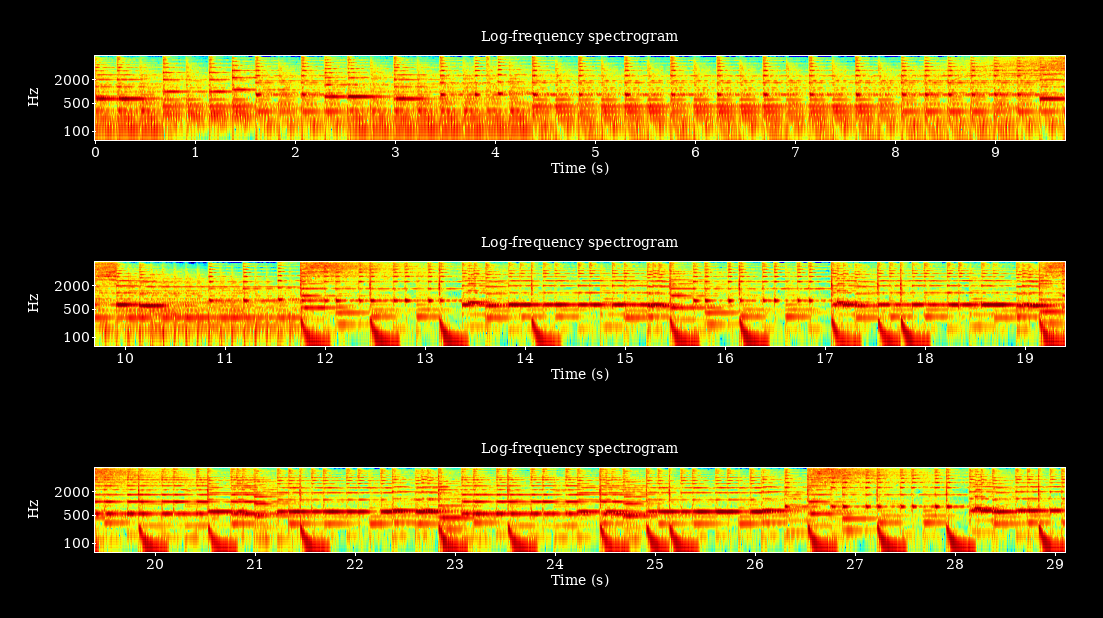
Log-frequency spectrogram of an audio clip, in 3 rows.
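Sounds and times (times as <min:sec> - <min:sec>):
piano: 0:00.0 - 0:29.0.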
